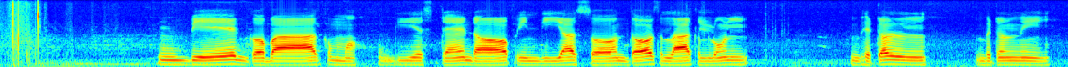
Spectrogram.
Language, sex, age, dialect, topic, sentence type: Maithili, male, 18-24, Bajjika, banking, statement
